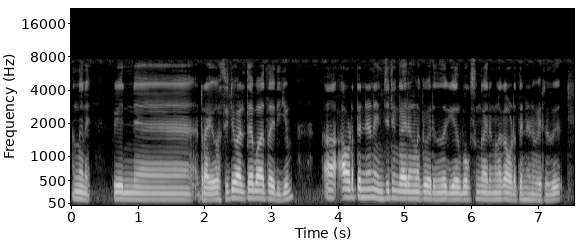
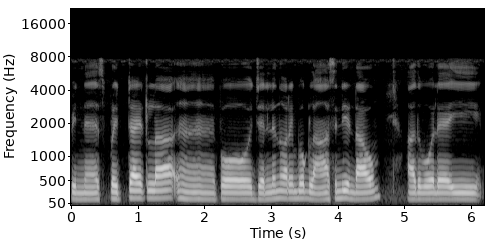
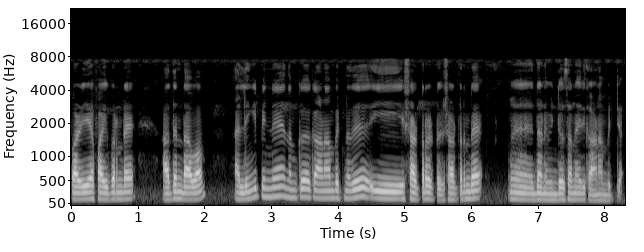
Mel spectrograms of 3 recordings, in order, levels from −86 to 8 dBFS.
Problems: none marked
